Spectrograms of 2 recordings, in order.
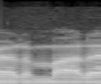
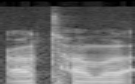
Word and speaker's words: Automata: it's a bit from Nier Automata or Automata. I still haven't figured out which one of those is the correct pronunciation. I think either one is good.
